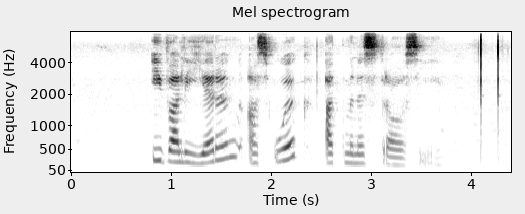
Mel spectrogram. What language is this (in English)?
Afrikaans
